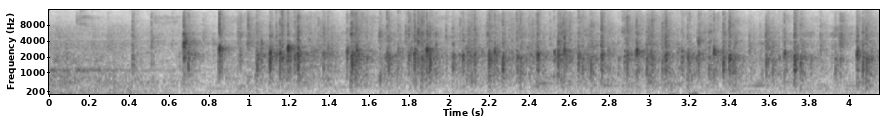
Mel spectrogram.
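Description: Spectators clapping for a ten-pin bowling strike, the clatter of the falling pins dying away at the start.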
